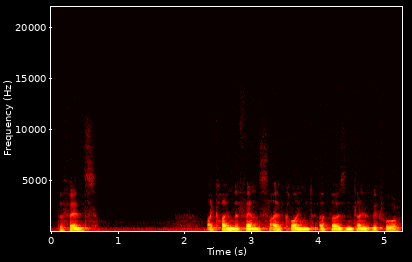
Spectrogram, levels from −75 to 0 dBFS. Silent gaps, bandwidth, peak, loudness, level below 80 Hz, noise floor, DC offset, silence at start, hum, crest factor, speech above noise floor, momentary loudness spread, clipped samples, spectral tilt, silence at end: none; 10 kHz; -8 dBFS; -23 LUFS; -56 dBFS; -55 dBFS; under 0.1%; 0.1 s; none; 16 dB; 33 dB; 9 LU; under 0.1%; -9.5 dB/octave; 0 s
